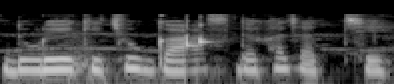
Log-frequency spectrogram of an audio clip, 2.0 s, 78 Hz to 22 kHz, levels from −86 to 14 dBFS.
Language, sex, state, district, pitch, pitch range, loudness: Bengali, female, West Bengal, Cooch Behar, 205 Hz, 195-210 Hz, -19 LUFS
